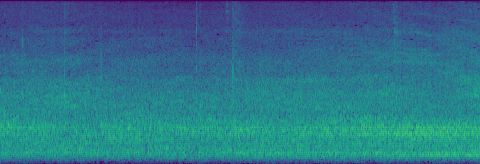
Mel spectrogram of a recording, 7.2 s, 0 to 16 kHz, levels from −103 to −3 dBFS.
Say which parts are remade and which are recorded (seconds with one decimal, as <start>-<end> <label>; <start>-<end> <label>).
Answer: 0.0-1.0 recorded; 1.0-2.2 remade; 2.2-7.2 recorded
